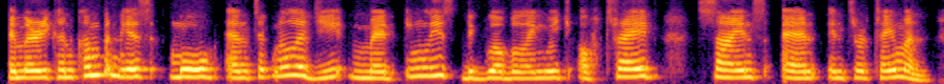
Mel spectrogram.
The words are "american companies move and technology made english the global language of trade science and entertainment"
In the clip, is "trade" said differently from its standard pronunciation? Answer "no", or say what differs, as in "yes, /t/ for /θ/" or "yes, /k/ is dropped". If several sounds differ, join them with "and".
no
